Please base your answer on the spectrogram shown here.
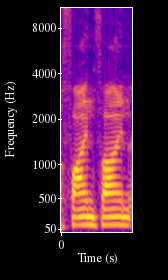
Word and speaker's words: Fifine: I'm not sure from F fine so or fine fine as they pronounce it so thank you to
